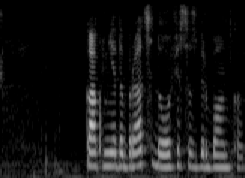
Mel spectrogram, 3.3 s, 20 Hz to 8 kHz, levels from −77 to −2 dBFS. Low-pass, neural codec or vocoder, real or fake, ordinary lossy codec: 7.2 kHz; none; real; none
